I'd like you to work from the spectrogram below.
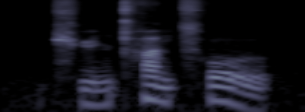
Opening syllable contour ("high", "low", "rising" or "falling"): rising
